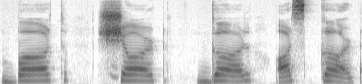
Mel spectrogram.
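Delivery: each word said slowly and clearly as a model; careful English example words; English word drill. Shown as a demonstration. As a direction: model pronunciation for learners. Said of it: "अ का उच्चारण होगा".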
